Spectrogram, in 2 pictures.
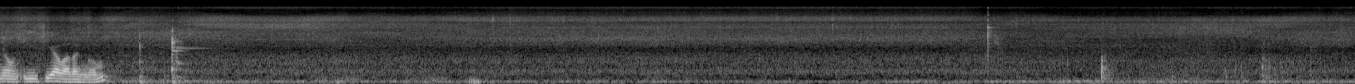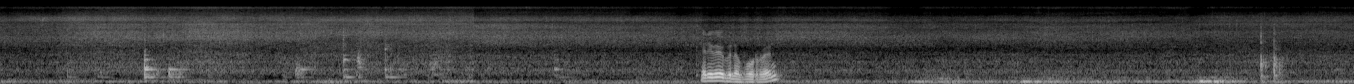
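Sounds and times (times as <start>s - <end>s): vegetables sizzling in oil: 0.0s - 27.0s
wooden spatula knocking against pan: 15.0s - 15.6s, 16.5s - 17.7s, 26.2s - 26.4s.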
